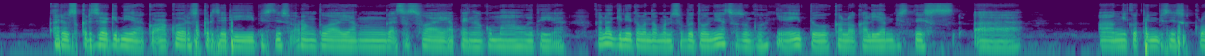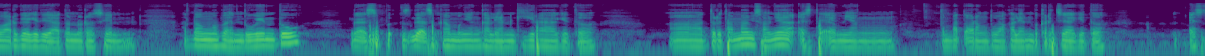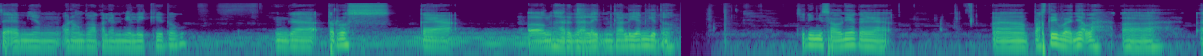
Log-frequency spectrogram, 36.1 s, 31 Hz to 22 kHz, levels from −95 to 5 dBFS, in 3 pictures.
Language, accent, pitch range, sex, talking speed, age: Indonesian, native, 95-110 Hz, male, 135 wpm, 20-39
